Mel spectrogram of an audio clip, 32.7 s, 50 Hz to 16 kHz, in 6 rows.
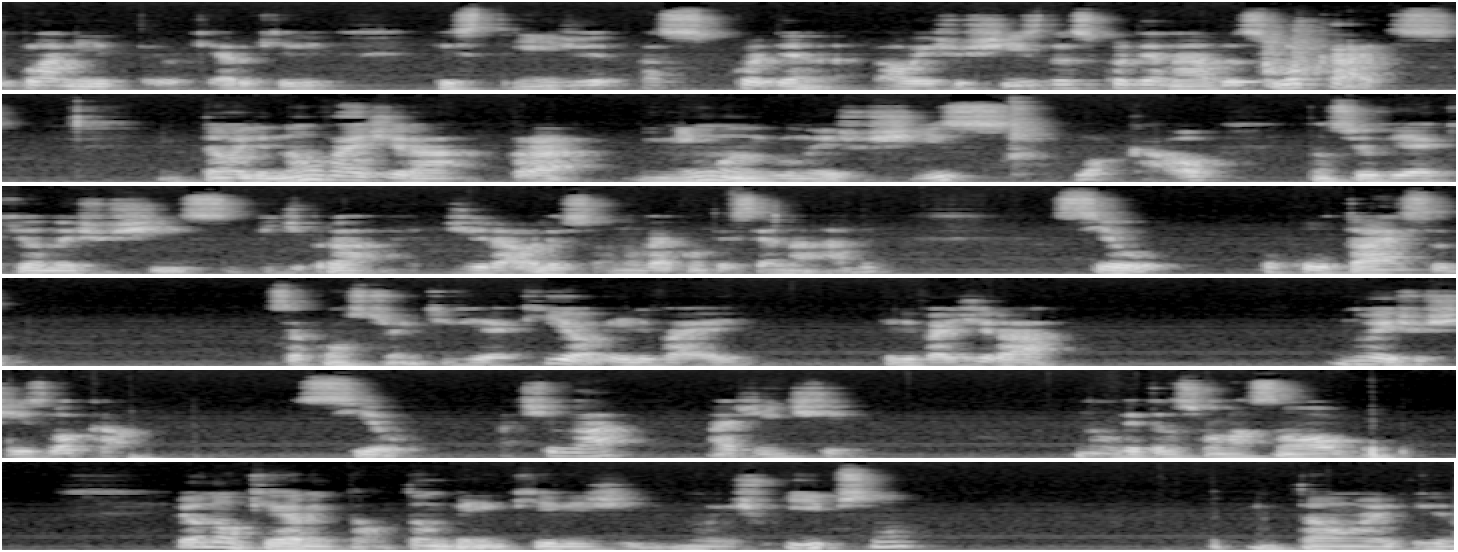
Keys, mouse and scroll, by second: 0.9 click, 2.2 click, 11.1-14.3 drag, 14.0 Escape, 15.3 click, 17.9-22.7 drag, 22.3 Escape, 23.7 click, 24.7-27.5 drag, 26.9 Escape, 29.5 click, 31.0 click, 31.8 Escape.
